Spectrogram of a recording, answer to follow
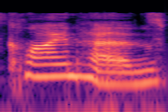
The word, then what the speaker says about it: Clinehens: how do we pronounce your name, and tell us all about you? It's Clinehens, but don't worry because nobody gets it right. I usually get Clinehens.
